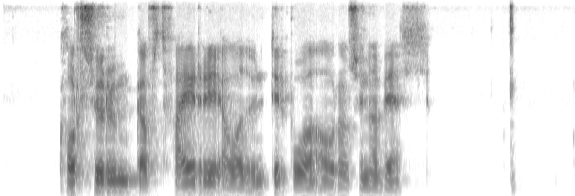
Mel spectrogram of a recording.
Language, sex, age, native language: Icelandic, male, 20-29, Icelandic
